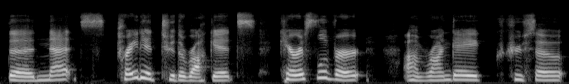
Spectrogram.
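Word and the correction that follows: Kurucs: Rodion's Krux.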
